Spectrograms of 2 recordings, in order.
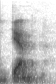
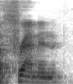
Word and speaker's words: Fremen: the uh the fremen i always want to call them the demon that's like that's not right uh the fremen who uh live on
